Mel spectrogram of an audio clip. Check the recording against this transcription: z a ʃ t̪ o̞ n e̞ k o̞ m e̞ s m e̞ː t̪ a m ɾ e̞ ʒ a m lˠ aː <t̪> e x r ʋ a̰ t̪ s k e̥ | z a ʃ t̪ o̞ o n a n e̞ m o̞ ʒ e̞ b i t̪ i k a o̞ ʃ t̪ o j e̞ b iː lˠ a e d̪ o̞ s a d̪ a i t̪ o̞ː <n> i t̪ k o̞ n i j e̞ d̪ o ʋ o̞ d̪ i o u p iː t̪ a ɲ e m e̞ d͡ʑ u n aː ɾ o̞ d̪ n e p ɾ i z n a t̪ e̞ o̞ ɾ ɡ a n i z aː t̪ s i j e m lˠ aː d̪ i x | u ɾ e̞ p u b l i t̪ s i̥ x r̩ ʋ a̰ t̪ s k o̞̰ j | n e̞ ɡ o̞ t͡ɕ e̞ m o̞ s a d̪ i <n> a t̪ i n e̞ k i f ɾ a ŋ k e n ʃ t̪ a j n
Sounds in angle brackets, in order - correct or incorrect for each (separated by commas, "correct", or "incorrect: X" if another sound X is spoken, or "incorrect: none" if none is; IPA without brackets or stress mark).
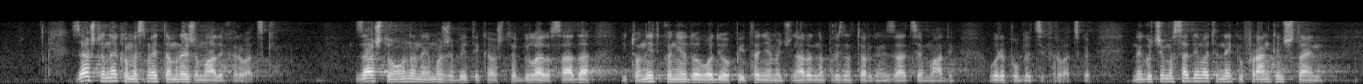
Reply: incorrect: d̪, correct, incorrect: m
